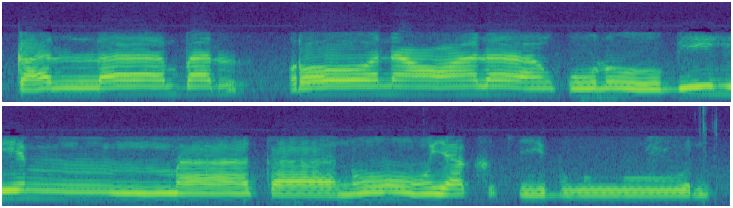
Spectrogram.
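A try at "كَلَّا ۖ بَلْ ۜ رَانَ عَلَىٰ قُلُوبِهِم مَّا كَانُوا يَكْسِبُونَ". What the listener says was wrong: Yang saktahnya ya, saktahnya enggak perlu buru-buru untuk memulai ya. Kalla bal, santai dulu ya. Tapi memang tidak mengambil nafas ya.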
